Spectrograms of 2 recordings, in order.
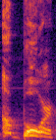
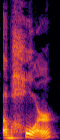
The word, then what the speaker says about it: abhor: want you to violently abore men you need to hate them like it's actually abhor is the correct pronunciation of that word but more importantly this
